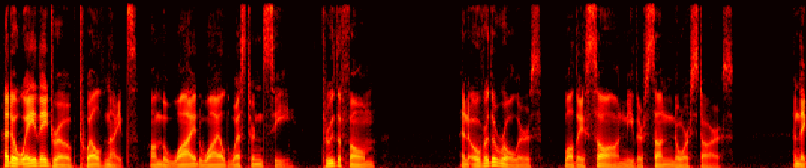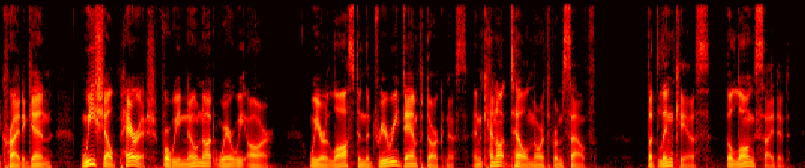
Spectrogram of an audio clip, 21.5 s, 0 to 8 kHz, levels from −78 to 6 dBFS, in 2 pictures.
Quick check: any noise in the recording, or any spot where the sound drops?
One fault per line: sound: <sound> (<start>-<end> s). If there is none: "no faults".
no faults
